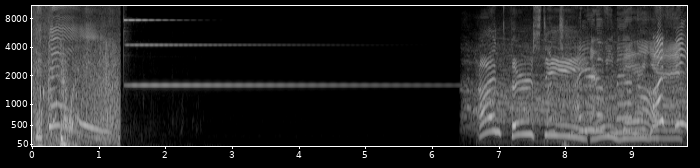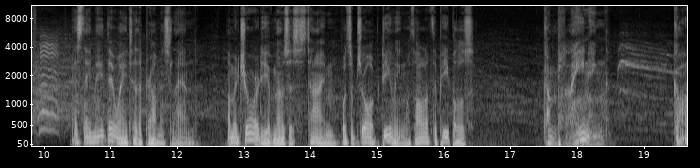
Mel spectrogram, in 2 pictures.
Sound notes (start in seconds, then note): 1.4 bell dinging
